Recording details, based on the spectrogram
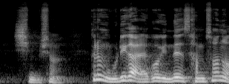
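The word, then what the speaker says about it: שמשון: 있는이 삼손은 히브리어일까요 아닙니다 히브리어는 따라해볼까요 심효 심입니다 심촌 예 심촌 그럼 우리가 알고 있는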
